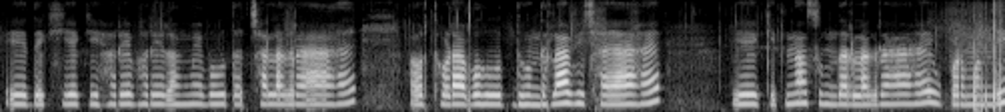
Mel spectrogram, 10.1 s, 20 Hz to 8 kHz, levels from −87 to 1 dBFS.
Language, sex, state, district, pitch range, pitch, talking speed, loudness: Hindi, female, Chhattisgarh, Bilaspur, 245-255 Hz, 250 Hz, 165 wpm, -20 LUFS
